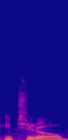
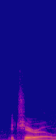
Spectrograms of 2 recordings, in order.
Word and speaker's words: Ichiro: You could also say Ichiro, but that's what my mom says. But Okay. I answered everything. Ichiro is how I pronounce it.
